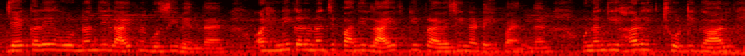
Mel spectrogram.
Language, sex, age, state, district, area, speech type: Sindhi, female, 45-60, Uttar Pradesh, Lucknow, urban, spontaneous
